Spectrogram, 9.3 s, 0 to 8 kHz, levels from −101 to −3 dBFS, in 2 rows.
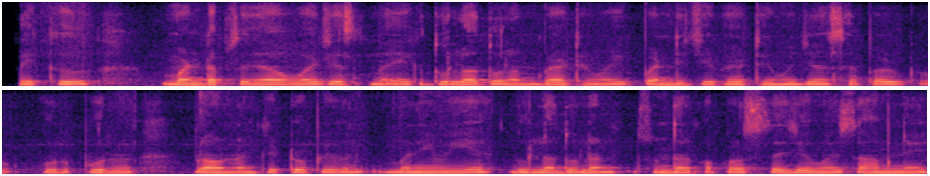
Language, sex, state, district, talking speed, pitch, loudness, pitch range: Hindi, female, Maharashtra, Pune, 225 wpm, 215 Hz, -32 LUFS, 205-220 Hz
